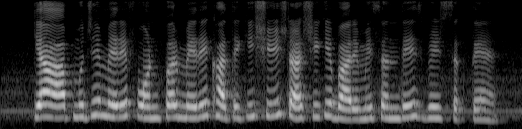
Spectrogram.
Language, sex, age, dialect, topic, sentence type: Hindi, female, 18-24, Marwari Dhudhari, banking, question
